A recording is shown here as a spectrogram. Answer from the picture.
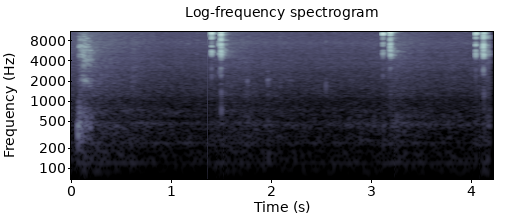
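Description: Computer mouse clicking: a single click right at the start, then two quick double-clicks, about a second and a half in and about three seconds in.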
